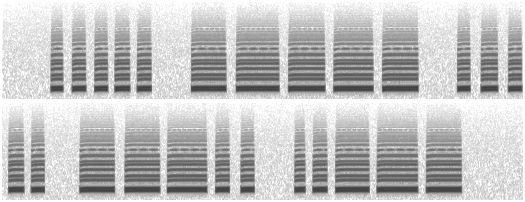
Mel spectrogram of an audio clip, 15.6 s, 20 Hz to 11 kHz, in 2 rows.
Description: Morse code, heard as a horn, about 7 wpm. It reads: 50582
